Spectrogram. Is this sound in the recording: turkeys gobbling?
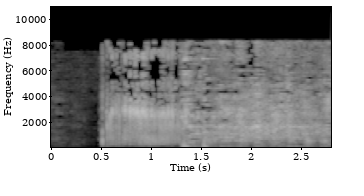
no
